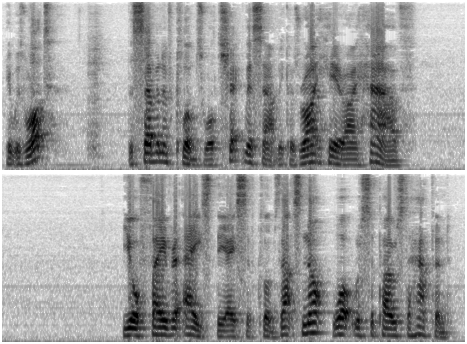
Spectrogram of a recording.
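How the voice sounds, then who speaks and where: A man's voice: medium pitch, lively intonation, moderate pace. A man performing as a theatrical card magician, talking a spectator through tricks with showy patter and repeated phrases for emphasis.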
